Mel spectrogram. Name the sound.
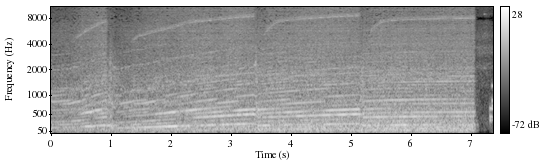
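Gr.1 hybrid Le Mans race car engine at Road Atlanta in Gran Turismo 7 (video game)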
